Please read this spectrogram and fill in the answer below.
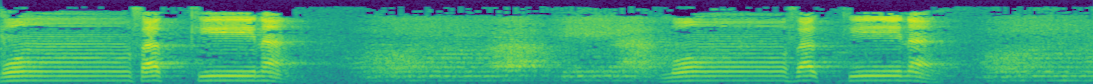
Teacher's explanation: Untuk ikhfa nun pada fa, bibir bawah mendekati dua gigi seri atas ya. Mendekati dua gigi seri atas.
